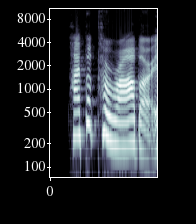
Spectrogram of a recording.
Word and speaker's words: Piper Perabo: Piper Perabo. Is that how you say it? – Oh yes, yes.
